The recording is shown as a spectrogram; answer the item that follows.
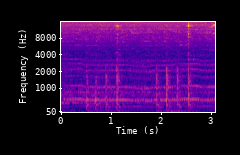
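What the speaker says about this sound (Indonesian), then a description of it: "Suara ketukan pintu." Knocking on a door at night in a house, a few sharp raps in two short bursts with a pause between, fairly close and without any voices.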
